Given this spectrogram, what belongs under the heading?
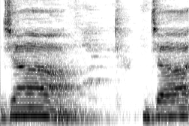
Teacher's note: যা এখানে চার আলিফ মদ চার আলিফ টেনে পড়তে হবে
